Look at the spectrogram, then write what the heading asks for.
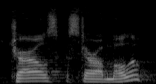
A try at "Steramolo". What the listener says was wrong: Close. The I is silent. Compared to the other names, that was pretty good.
